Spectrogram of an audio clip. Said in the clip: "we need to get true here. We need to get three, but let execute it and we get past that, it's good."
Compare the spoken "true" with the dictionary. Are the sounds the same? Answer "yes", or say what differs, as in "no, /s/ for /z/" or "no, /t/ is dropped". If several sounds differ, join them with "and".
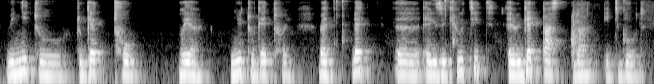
no, /ɹ/ is dropped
